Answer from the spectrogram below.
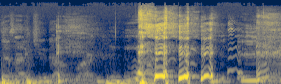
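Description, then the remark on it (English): A person makes a few loud, rough bark-like yelps in quick succession, imitating a dog, after some low murmuring and with a short vocal burst trailing off at the end. “I've never heard nobody bark like that.”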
